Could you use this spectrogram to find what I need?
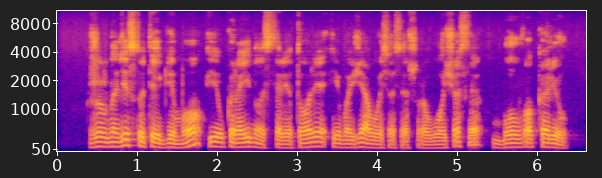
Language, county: Lithuanian, Vilnius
